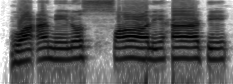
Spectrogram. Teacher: اس لام کو صاد سے ڈائریکٹ جوڑنا ہے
